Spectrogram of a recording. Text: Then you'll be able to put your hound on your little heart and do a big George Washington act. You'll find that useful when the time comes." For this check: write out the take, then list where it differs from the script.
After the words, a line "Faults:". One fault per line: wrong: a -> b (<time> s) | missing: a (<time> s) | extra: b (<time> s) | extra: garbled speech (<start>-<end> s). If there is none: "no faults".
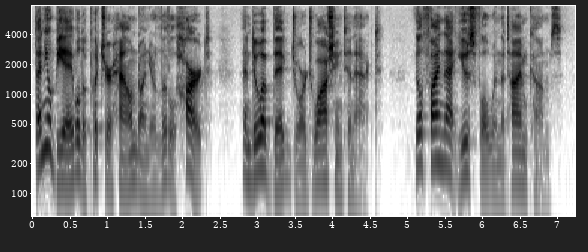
Then you'll be able to put your hound on your little heart and do a big George Washington act. You'll find that useful when the time comes."
Faults:
no faults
